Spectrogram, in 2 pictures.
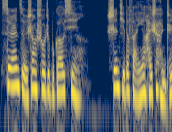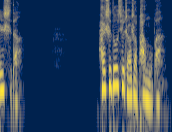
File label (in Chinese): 虽然嘴上说着不高兴，身体的反应还是很真实的。还是多去找找帕姆吧！, 女; Star-Rail; 开拓者(女)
